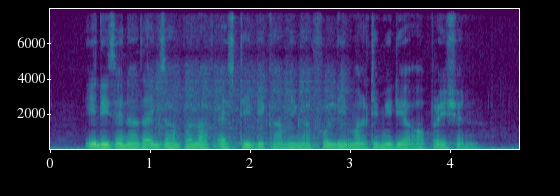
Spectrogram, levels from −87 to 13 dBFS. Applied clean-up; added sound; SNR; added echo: none; Snare drum; 19 dB; none.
